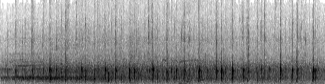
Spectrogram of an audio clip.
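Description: Audience applauding steadily: a dense spatter of many hands clapping.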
